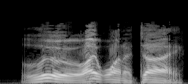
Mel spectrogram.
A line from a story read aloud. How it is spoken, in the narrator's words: Cruz moaned, struggling up the hill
